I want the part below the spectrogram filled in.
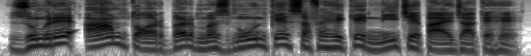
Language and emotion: Urdu, neutral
